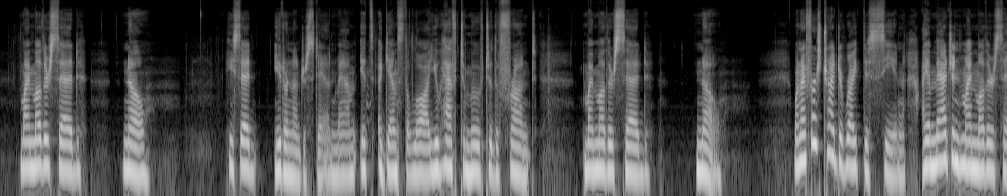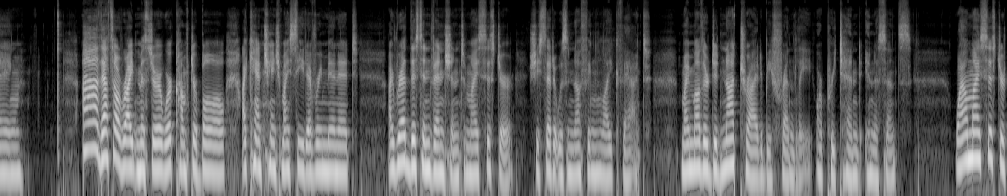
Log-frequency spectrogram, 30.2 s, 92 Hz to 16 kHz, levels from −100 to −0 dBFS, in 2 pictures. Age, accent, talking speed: 50-69, American, 160 wpm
